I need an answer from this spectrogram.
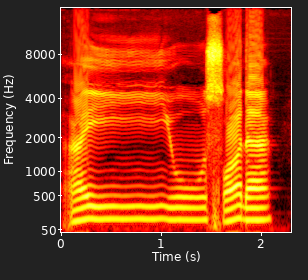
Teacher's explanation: yusala di sini ada mad tabi'i, dhammah bertemu dengan waw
